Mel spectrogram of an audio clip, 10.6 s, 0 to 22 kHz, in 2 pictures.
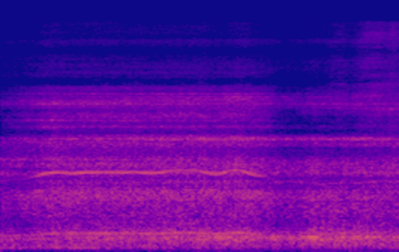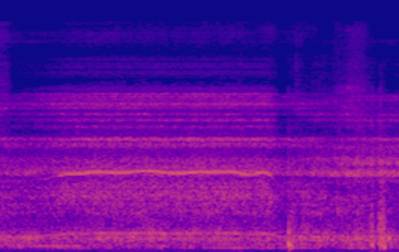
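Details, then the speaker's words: New ResMed AirSense 10 CPAP with a humidifier tank: a thin high whistle during inhalation, not exhalation, over a steady hum, starting 2.5–3 hours into use each night; machine fault. CPAP whistling. "so if your machine's making a whistling noise and this whistles when you're inhaling not when you're exhaling at least this one does"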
